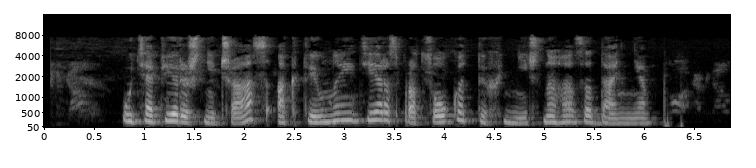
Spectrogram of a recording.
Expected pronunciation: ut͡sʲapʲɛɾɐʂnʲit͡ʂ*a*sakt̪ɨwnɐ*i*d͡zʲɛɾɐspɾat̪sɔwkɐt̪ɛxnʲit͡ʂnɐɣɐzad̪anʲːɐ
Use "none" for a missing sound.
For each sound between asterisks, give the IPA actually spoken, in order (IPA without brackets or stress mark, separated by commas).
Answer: a, i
